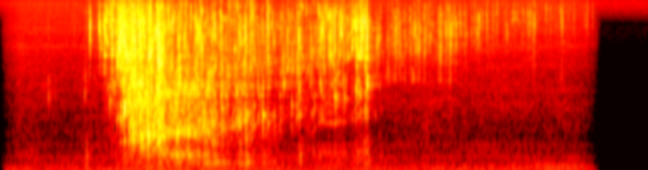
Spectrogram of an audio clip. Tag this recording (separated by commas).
Liquid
